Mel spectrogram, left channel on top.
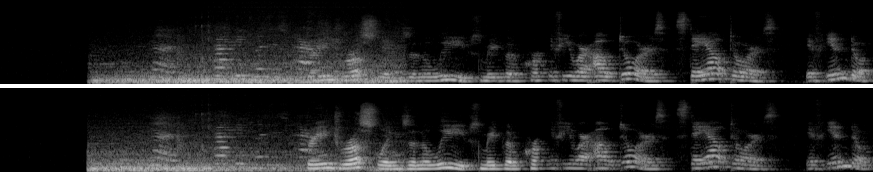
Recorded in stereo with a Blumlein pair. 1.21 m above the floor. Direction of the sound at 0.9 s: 50° right.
